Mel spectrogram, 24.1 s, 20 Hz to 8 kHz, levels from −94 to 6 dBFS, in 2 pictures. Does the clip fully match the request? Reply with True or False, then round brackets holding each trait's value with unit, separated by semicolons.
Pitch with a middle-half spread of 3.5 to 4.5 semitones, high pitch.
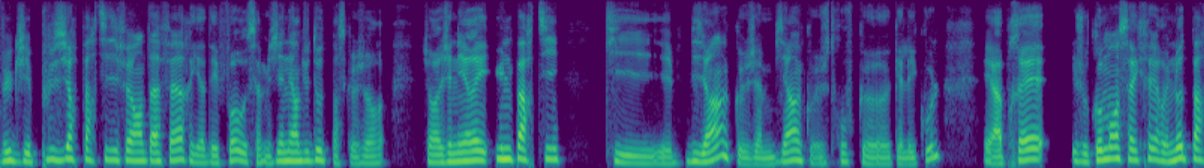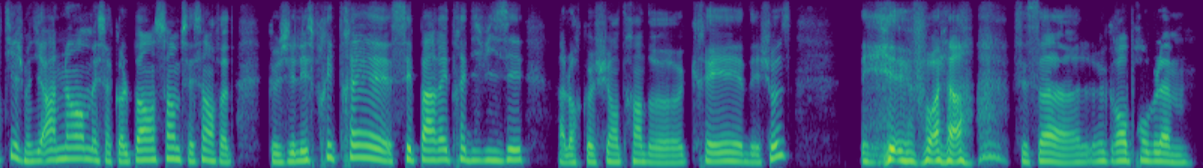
False (4.1 semitones; 155 Hz)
